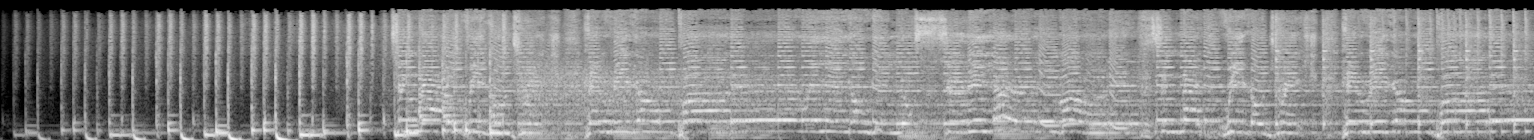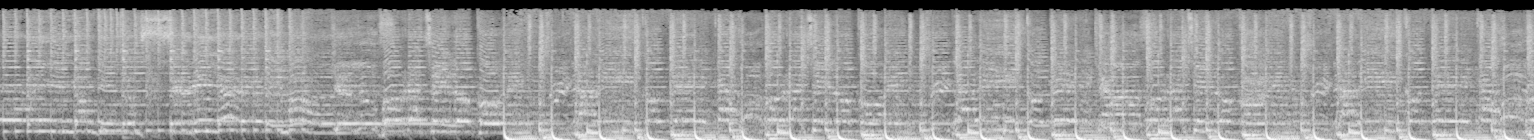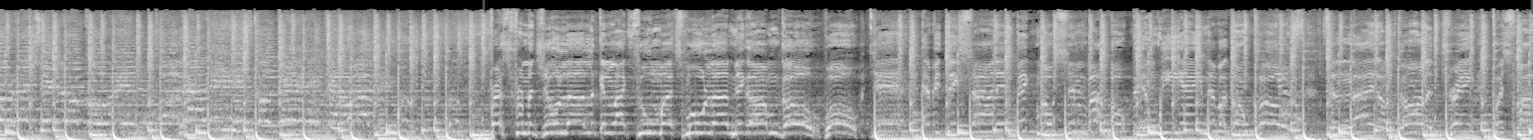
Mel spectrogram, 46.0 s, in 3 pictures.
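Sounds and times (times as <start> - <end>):
dirty Afro club music: 0.0 - 46.0.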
